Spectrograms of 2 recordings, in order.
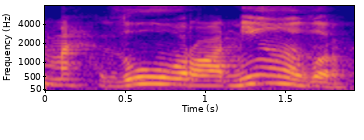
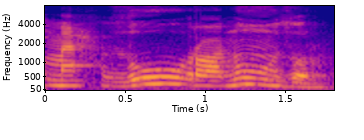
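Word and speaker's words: مَحْظُورًا انْظُرْ: Mahzuran unzur. Nun sukun bertemu dengan hamzah wasal. Nah, lalu dibacanya bukan mahzuranizur ya, tapi mahzuranuzur ya.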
